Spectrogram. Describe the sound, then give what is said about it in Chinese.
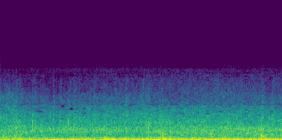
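Rain falling outside a car, a loud, steady downpour heard as a dense, unbroken hiss over a low rumble, with no voices. “外头下雨，你不知道呀？”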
